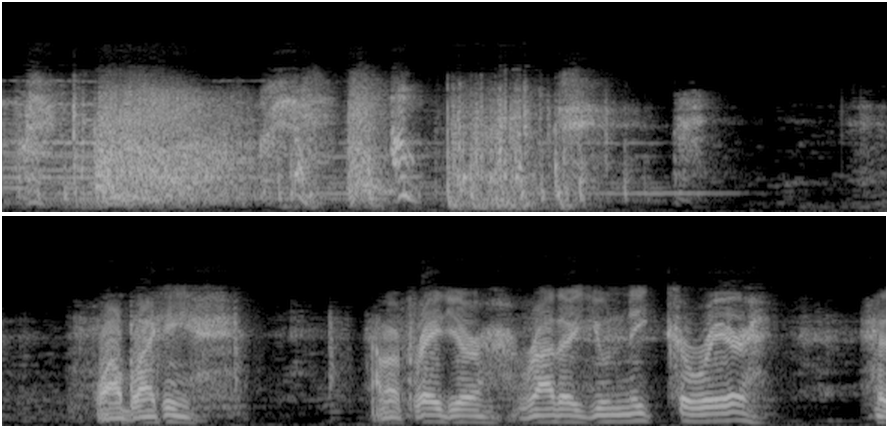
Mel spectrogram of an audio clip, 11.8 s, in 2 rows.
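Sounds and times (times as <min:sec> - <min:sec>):
piano bench kicked against a man's legs crashing: 0:00.1 - 0:04.3
speech: 0:06.7 - 0:07.3, 0:08.5 - 0:11.1.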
